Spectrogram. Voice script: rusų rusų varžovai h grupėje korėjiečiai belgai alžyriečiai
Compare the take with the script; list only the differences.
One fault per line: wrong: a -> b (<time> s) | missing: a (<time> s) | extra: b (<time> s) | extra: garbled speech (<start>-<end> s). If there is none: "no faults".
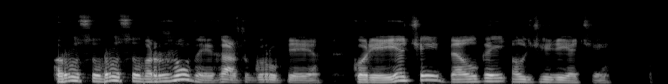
no faults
